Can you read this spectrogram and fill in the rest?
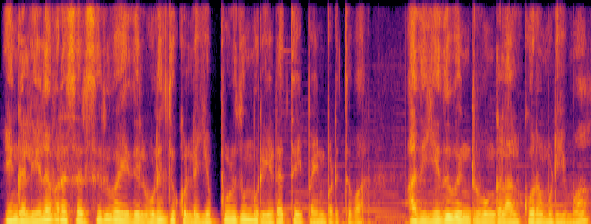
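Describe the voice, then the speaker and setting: An actor voicing a wise, cautious royal minister in a cartoon, speaking formally and in a measured way. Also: male voice, medium pitch, fairly even intonation, warm tone, faint music behind, close to an everyday voice. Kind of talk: cartoon voice acting.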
